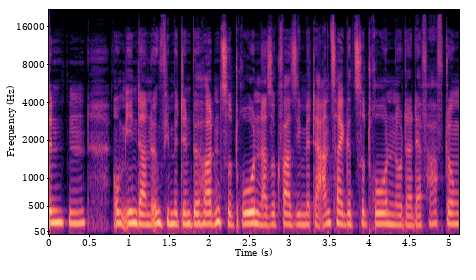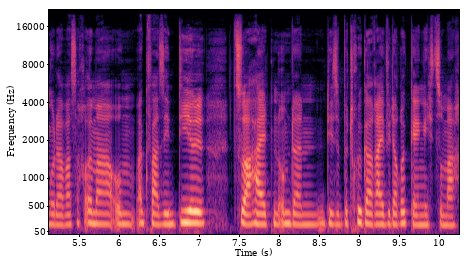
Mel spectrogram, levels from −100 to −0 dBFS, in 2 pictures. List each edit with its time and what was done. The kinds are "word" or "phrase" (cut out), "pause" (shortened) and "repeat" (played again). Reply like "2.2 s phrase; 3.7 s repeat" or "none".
none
